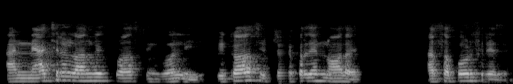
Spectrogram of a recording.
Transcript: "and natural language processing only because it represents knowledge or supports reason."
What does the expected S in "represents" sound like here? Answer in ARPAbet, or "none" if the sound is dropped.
none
